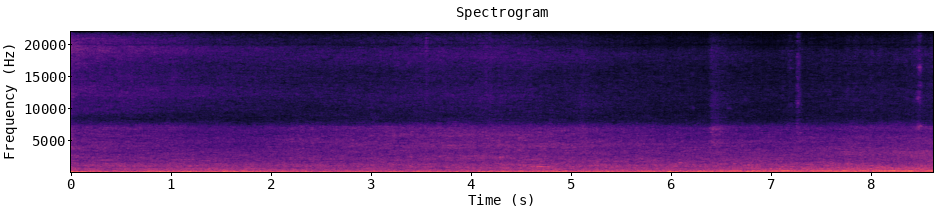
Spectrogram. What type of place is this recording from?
street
